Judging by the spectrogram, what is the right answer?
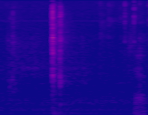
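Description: A computer keyboard's Enter key and a mouse are clicked a few times in quick succession, close and quiet over a faint background hum, with a short burst of speech-like sound at the end.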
